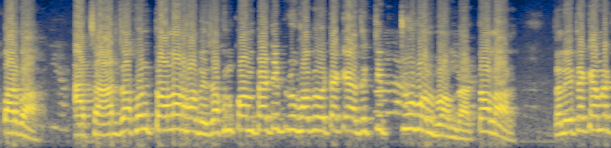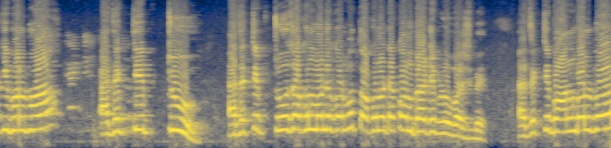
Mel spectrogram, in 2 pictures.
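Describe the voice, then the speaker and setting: A man's voice: very high voice, pushed and bright, slight background noise. A man with a Bangladeshi accent teaching English grammar to a class, asking questions and repeating the answers.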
